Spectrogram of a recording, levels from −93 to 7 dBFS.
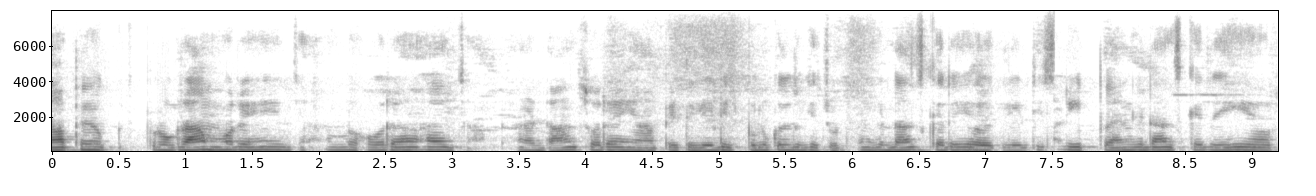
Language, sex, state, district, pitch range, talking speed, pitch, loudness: Hindi, male, Bihar, Bhagalpur, 145-155 Hz, 215 wpm, 150 Hz, -39 LUFS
